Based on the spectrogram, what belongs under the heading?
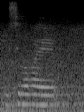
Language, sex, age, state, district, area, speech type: Bodo, female, 18-30, Assam, Chirang, urban, spontaneous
